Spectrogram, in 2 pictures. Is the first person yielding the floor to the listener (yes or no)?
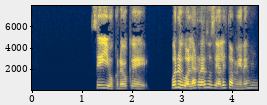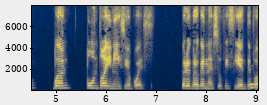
yes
